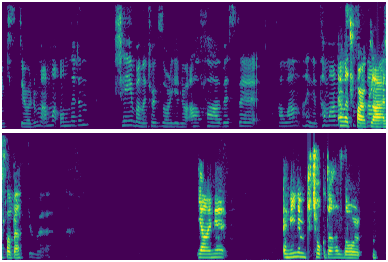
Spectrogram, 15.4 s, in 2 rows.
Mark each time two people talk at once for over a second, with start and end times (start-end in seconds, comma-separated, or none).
6.7-8.1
